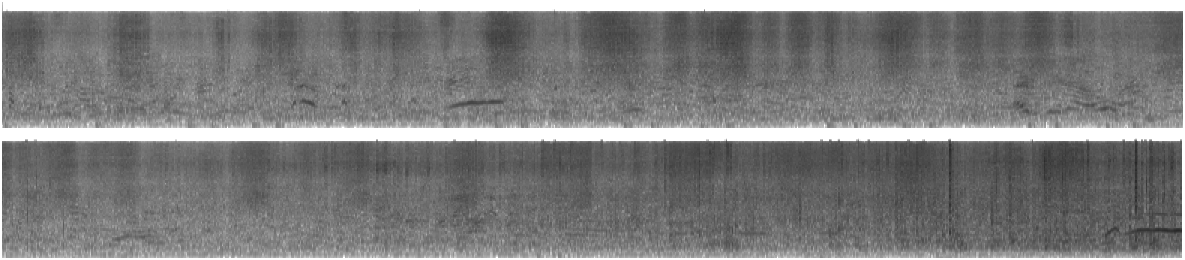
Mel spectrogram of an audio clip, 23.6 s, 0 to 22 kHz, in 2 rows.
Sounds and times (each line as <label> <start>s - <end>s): crowd 0.0s - 23.6s
plastic sleds 0.0s - 23.6s
snowsuits swish 0.0s - 15.6s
